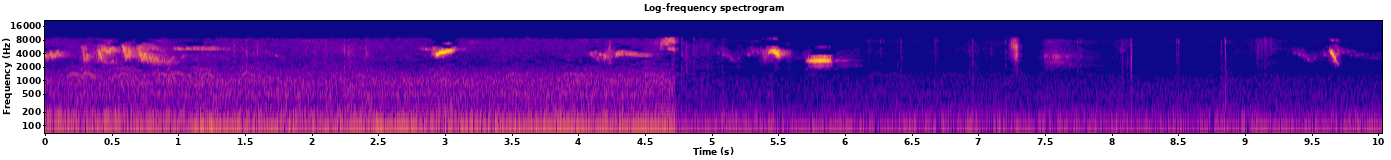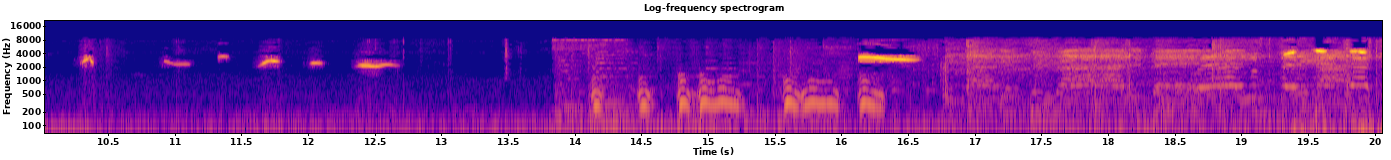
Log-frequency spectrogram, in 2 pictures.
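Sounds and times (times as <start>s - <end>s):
songbird chirping: 0.0s - 8.5s, 9.1s - 16.8s, 18.2s - 20.0s
music: 13.8s - 20.0s
pigeon cooing: 14.1s - 16.6s.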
